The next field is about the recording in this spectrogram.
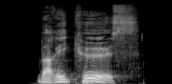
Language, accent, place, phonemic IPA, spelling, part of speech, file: German, Germany, Berlin, /vaʁiˈkøːs/, varikös, adjective, De-varikös.ogg
- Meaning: varicose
